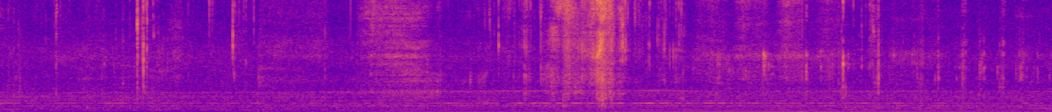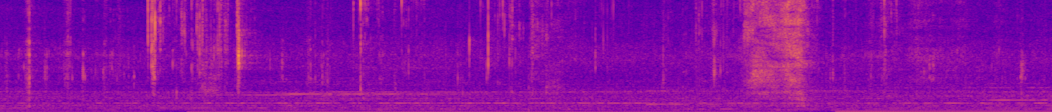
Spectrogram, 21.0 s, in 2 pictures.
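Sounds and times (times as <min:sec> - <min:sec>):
background music: 0:00.0 - 0:21.0
chewing mouth sounds: 0:04.2 - 0:20.0.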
